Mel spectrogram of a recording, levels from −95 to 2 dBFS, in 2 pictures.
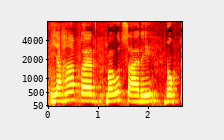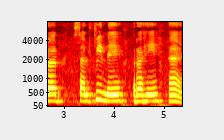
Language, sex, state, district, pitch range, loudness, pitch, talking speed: Hindi, female, Haryana, Charkhi Dadri, 210-230 Hz, -14 LUFS, 220 Hz, 100 wpm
